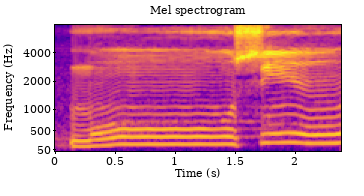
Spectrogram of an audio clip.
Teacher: tanwinnya kita baca dengan samar-samar dan kita dengungkan pada waktu berdengung persiapan masuk ke huruf jim. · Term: bacaan ikhfa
